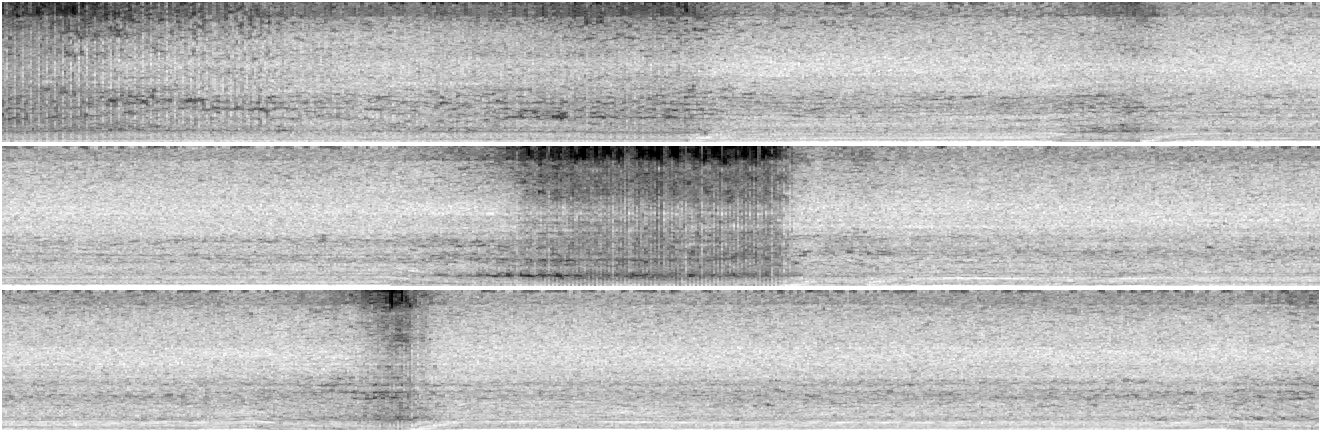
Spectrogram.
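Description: A chainsaw pulls over and roars to life, revving up and down in loud surges with brief drops between bursts, running close by throughout.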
